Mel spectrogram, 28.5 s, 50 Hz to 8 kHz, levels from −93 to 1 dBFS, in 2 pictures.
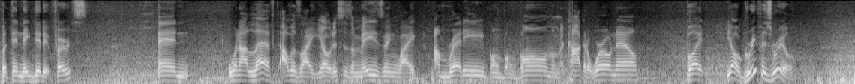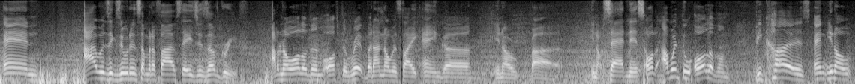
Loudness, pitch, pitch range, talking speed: -17 LUFS, 135 Hz, 115-155 Hz, 160 wpm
